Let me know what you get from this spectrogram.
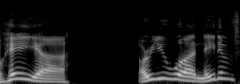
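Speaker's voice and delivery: deliberately bad Canadian accent. Retelling what local Canadian guys asked him, in a bad Canadian accent. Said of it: "this is a bad accent".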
